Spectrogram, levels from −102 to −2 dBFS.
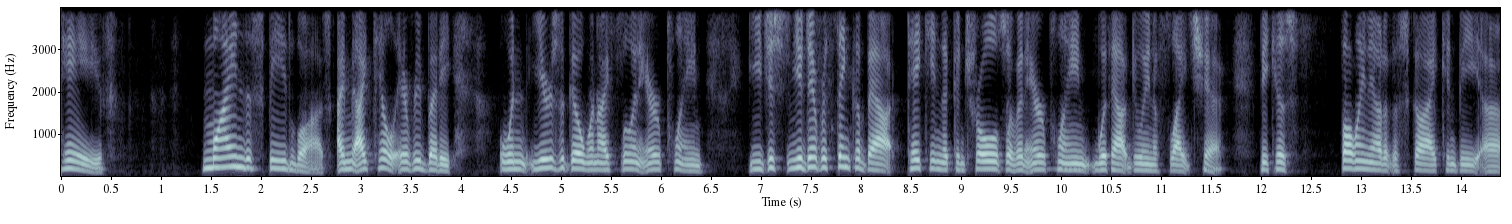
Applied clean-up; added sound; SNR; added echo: neural mask model DeepFilterNet 3.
